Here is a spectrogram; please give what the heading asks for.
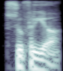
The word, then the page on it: sufrio: espanhol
